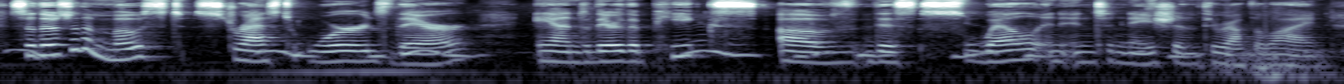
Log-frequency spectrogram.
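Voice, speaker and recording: Woman, low voice, pronunciation teacher, slow careful demos. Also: animated, crowd noise. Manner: slow, careful repeating of words. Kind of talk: English pronunciation lesson.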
